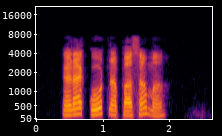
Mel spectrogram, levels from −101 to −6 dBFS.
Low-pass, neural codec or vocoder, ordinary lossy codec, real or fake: 7.2 kHz; none; AAC, 48 kbps; real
